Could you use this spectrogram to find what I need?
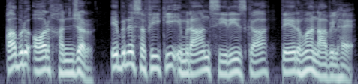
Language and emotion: Urdu, neutral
